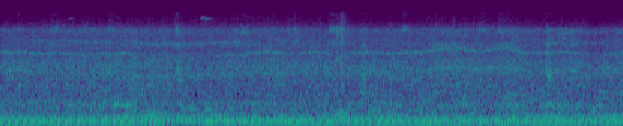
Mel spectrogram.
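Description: A vehicle's engine running at a steady speed during a ride, with a faint high whine that wavers slightly in pitch above it.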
